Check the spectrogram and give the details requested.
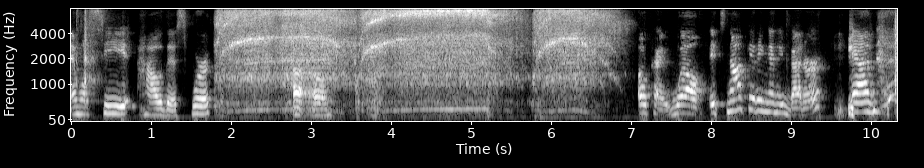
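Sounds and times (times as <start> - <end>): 
speech: 0.0 - 2.0, 2.8 - 3.9, 7.1 - 10.3
blender blending chunky mixture: 1.8 - 7.1.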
